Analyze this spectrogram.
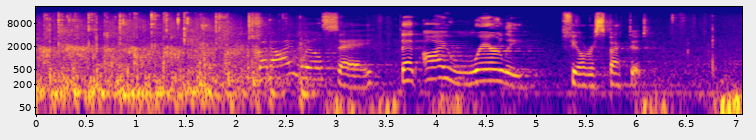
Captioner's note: applause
